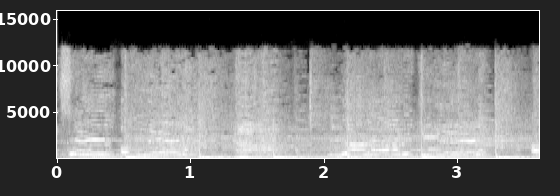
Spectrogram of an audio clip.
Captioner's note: gasp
